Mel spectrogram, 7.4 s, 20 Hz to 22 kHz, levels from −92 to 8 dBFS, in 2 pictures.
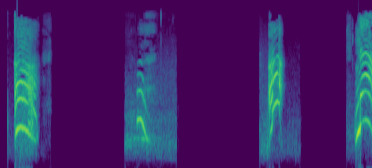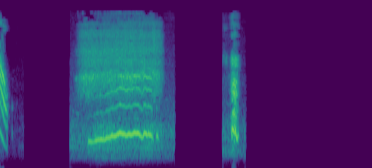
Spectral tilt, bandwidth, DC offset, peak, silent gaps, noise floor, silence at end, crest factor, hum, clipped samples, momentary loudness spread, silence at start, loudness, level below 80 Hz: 4.5 dB/octave; 16.5 kHz; under 0.1%; 0 dBFS; 3.27-3.31 s, 5.65-5.69 s; under -90 dBFS; 1.35 s; 20 dB; none; under 0.1%; 14 LU; 0.15 s; -15 LUFS; -76 dBFS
